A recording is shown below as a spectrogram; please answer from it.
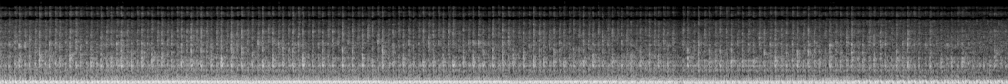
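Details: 1999 Harley-Davidson after fuel pump replacement and reconnecting a loose inline fuse connection in the pump wire: loud, deep, steady lumpy idle with no misses or mechanical noise; engine running healthy.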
